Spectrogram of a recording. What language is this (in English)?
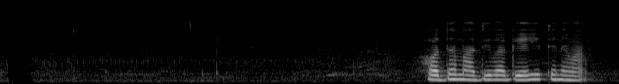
Sinhala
